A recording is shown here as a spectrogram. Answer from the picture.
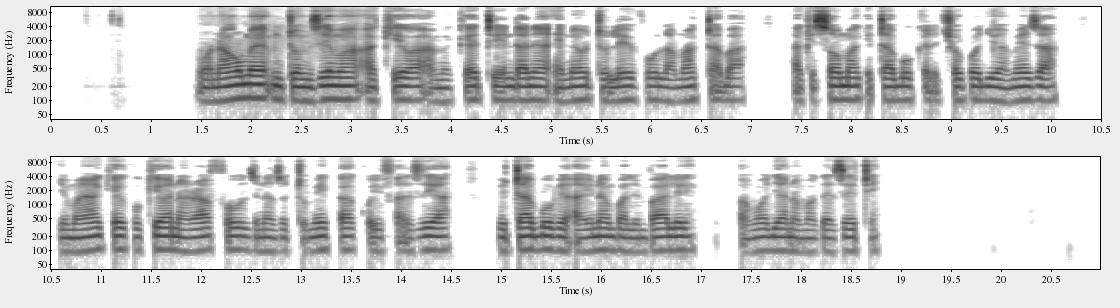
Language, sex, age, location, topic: Swahili, male, 25-35, Dar es Salaam, education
